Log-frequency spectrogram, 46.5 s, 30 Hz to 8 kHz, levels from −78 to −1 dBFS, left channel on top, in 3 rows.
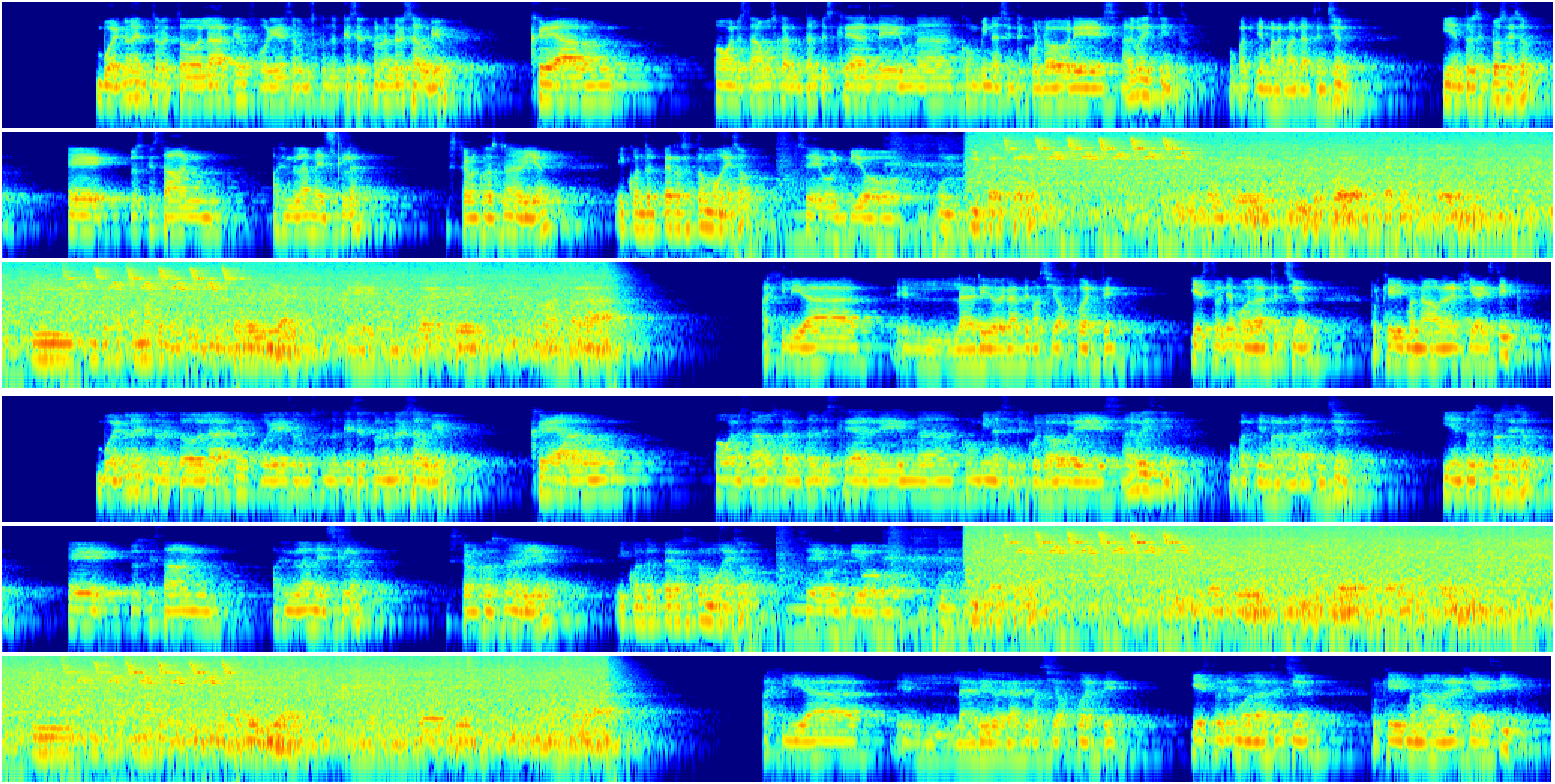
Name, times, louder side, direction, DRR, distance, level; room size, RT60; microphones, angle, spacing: voice 1, 0.9-4.5 5.3-6.2 7.1-11.7 12.3-13.5 14.4-15.3 16.2-16.5 16.8-17.7 18.2-19.1 20.1-21.0 21.6-23.0 23.5-24.5 24.8-25.9 27.3-30.3 31.3-34.2 34.4-35.8 36.4-37.2 38.6-39.6 39.9-42.1 42.9-44.1 44.7-46.2, left 2 dB, 50° left, 4 dB, 0.6 m, -26 dB
sound 1, 22.7-32.2, right 2 dB, 55° right, 1.5 m, -40 dB
sound 2, 24.3-25.0 25.3-27.5 29.1-33.3, right 2 dB, 10° right, 0.7 m, -22 dB
sound 3, 25.1-37.1, right 3 dB, 80° right, 0.7 m, -23 dB
9.8 x 4.1 x 3.0 m, 1.3 s
head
